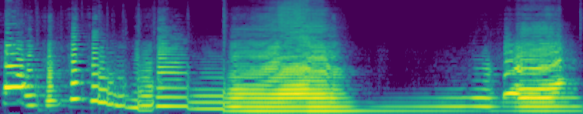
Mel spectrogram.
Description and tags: An atonal lick on the alto sax, ending with a low overblown tone.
